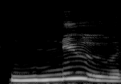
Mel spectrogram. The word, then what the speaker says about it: knew: new puppy i wish and this one is with a silent k but i bet you already knew that in your noodle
